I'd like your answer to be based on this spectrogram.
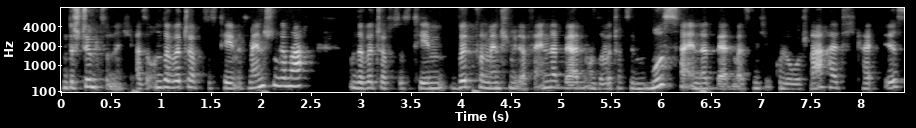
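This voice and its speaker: Medium in pitch and marked by vocal fry, a woman's voice races along at a very fast pace. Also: ordinary pitch variation. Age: 30s. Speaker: think tank founder and economist activist. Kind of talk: podcast interview.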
